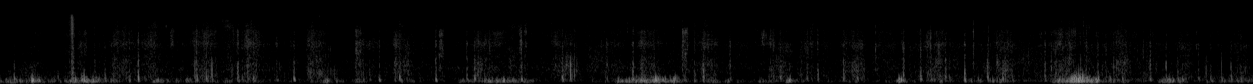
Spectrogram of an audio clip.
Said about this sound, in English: sound of a dog and his master on snow.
